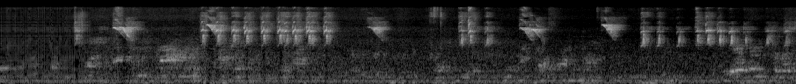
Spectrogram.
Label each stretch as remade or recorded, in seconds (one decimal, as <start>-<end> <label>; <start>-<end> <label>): 0.0-0.9 remade; 0.9-8.0 recorded

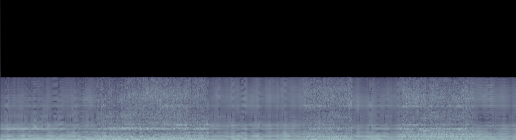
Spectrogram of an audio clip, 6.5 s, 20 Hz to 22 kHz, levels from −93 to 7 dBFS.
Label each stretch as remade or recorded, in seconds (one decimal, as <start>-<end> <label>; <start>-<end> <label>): 0.0-1.2 remade; 1.2-2.6 recorded; 2.6-3.8 remade; 3.8-4.4 recorded; 4.4-5.0 remade; 5.0-5.9 recorded; 5.9-6.5 remade

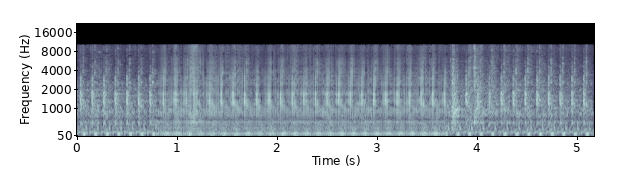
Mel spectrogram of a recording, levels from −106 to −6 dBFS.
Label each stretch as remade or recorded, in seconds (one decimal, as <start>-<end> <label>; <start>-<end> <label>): 0.0-0.8 recorded; 0.8-3.7 remade; 3.7-5.2 recorded

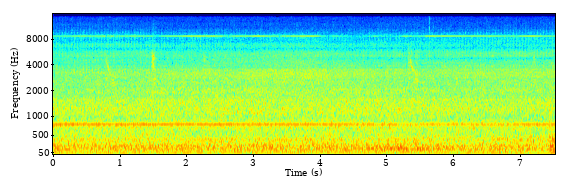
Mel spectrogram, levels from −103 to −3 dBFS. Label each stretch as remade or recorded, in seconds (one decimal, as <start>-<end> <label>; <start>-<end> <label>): 0.0-7.5 recorded

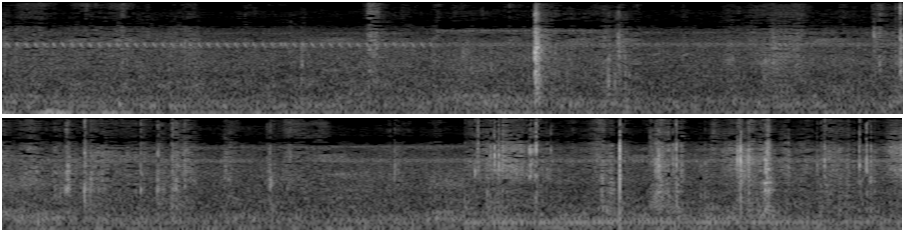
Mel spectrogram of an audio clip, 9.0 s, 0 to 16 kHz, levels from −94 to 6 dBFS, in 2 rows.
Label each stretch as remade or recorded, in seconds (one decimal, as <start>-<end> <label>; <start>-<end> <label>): 0.0-9.0 recorded

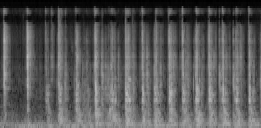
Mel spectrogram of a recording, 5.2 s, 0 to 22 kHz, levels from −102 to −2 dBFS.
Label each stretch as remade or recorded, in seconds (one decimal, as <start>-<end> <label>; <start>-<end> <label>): 0.0-5.2 remade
